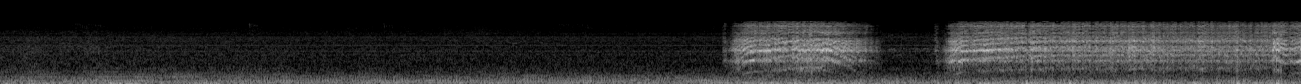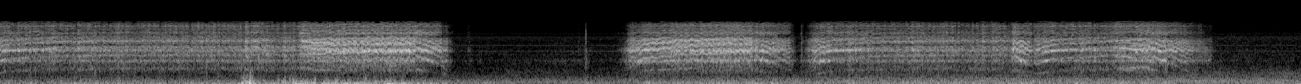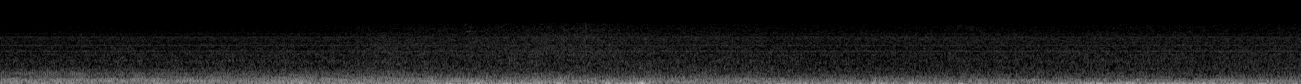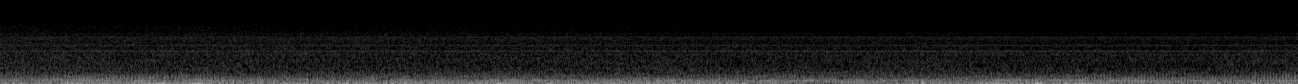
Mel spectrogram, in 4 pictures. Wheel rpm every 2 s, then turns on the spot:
0, 0, 0, 70, 70, 190, 180, 200, 130, 40, 120, 180, 80, 0, 0, 0, 0, 0, 0, 0, 0, 0, 0, 0, 0, 0.
none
